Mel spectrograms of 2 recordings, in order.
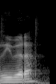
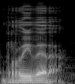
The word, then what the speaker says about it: Rivera: I was being called Mr. Rivera, not Rivera.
